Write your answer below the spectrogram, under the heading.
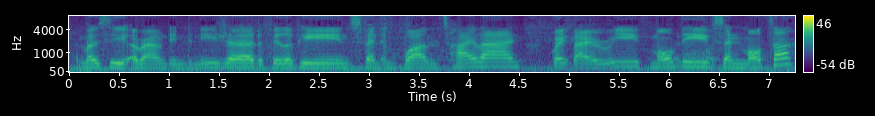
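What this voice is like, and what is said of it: Slight London English accent. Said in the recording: “London ... She has a slight accent”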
